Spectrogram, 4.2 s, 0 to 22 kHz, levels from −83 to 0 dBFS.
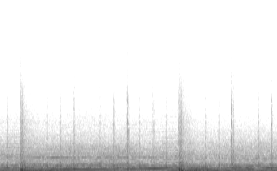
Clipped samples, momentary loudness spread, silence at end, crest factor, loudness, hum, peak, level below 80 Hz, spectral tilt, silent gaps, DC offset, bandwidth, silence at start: under 0.1%; 4 LU; 0 s; 16 dB; -31 LUFS; none; -14 dBFS; -36 dBFS; -8 dB/octave; none; under 0.1%; 9.6 kHz; 0 s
